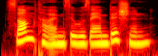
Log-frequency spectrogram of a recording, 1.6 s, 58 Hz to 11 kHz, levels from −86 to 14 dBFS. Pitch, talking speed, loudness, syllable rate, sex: 210 Hz, 150 wpm, -17 LUFS, 6.1 syllables/s, female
